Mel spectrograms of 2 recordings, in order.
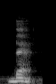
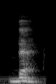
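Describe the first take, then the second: First: It is the pronunciation used before consonant sounds. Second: It is the pronunciation used before consonant sounds.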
